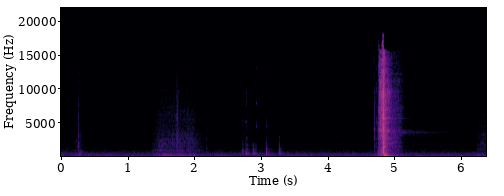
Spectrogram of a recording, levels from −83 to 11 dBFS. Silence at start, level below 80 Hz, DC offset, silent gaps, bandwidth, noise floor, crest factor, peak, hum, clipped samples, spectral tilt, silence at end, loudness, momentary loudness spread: 4.75 s; -72 dBFS; under 0.1%; none; 16 kHz; -64 dBFS; 34 dB; -8 dBFS; none; under 0.1%; -1.5 dB/octave; 1.3 s; -30 LUFS; 31 LU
